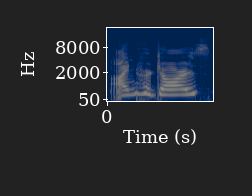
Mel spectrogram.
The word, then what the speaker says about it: Einherjar: I bet the J is pronounced like a Y here.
